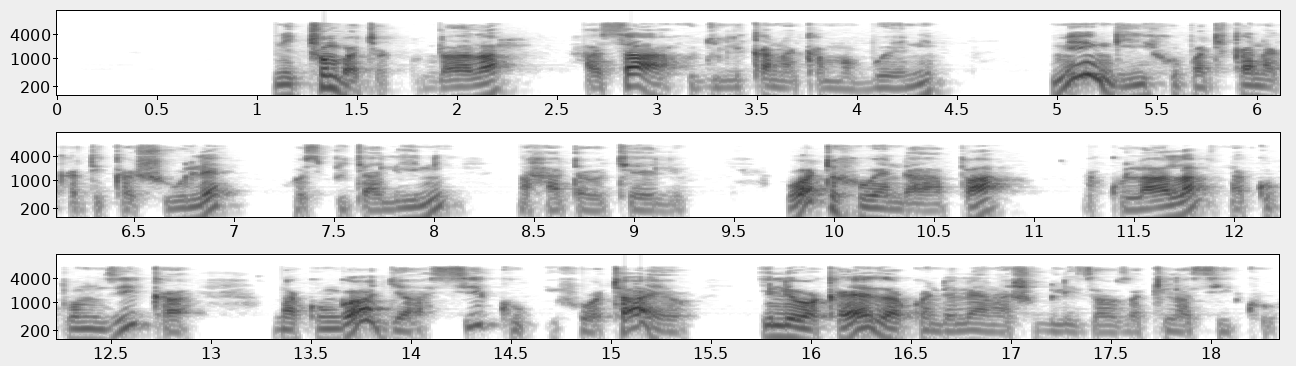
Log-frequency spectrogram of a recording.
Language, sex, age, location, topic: Swahili, male, 18-24, Nairobi, education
